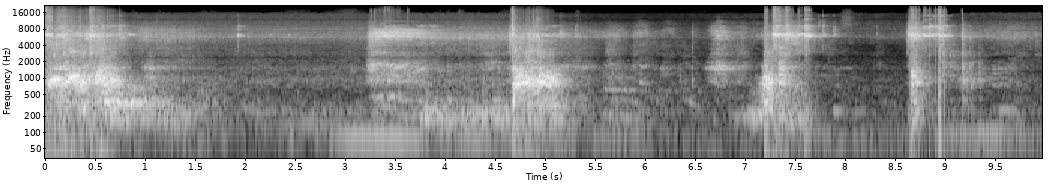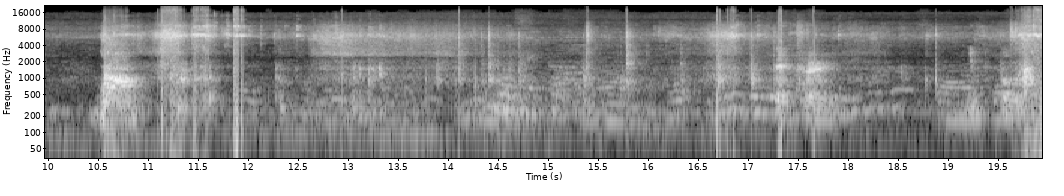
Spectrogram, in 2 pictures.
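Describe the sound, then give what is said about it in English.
A boxer dog barks and growls in loud, irregular bursts, with scuffling and splashing-like noise filling the gaps between the barks. “It's a boxer, right? This is a boxer.”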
